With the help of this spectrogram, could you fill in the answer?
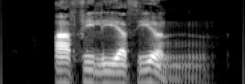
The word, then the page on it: afiliación: espagnol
